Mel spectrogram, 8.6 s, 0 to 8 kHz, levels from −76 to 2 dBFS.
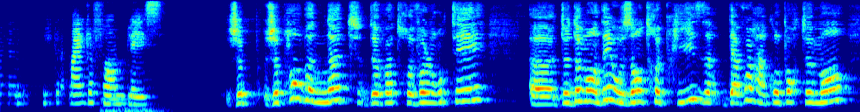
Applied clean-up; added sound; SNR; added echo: neural mask model DeepFilterNet 3.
